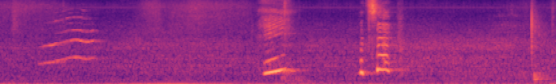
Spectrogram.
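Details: Pet cat, described as usually very chatty, indoors while being talked to: a faint high rising meow near the start, then two short loud meows around the middle, with a woman's voice speaking to her.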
